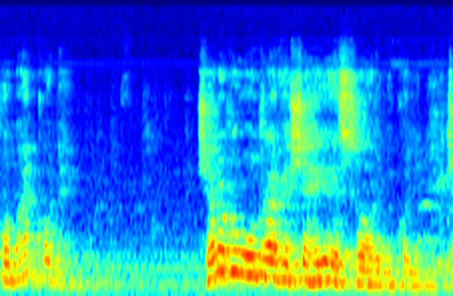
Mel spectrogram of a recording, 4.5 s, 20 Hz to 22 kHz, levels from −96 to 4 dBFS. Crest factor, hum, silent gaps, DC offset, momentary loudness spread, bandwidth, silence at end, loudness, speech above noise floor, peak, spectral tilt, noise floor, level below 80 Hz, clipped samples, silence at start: 16 dB; none; none; under 0.1%; 15 LU; 12.5 kHz; 0 s; -21 LUFS; 29 dB; -6 dBFS; -6 dB/octave; -50 dBFS; -66 dBFS; under 0.1%; 0 s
